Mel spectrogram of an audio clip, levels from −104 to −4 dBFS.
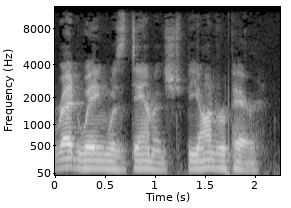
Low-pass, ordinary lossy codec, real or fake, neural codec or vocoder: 10.8 kHz; Opus, 64 kbps; real; none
